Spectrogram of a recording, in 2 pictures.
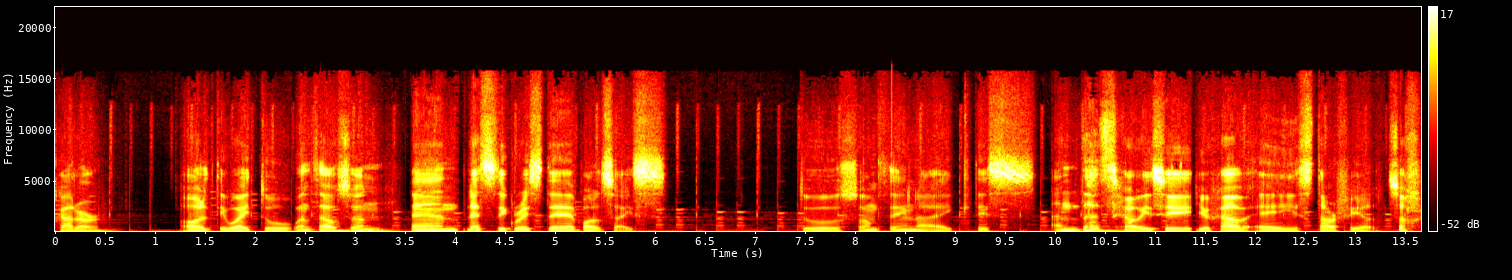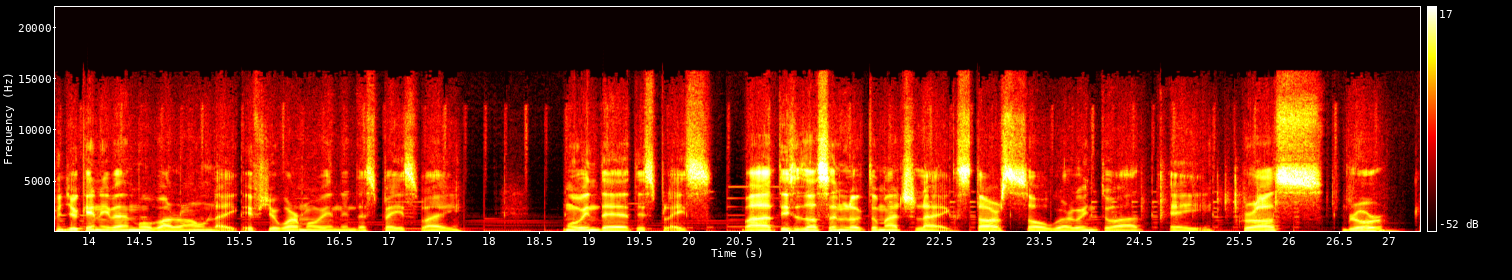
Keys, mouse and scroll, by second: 5.2 click, 17.4 click, 22.5 click, 24.6 ctrl+space, 25.2-26.1 typing, 26.4 Return.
